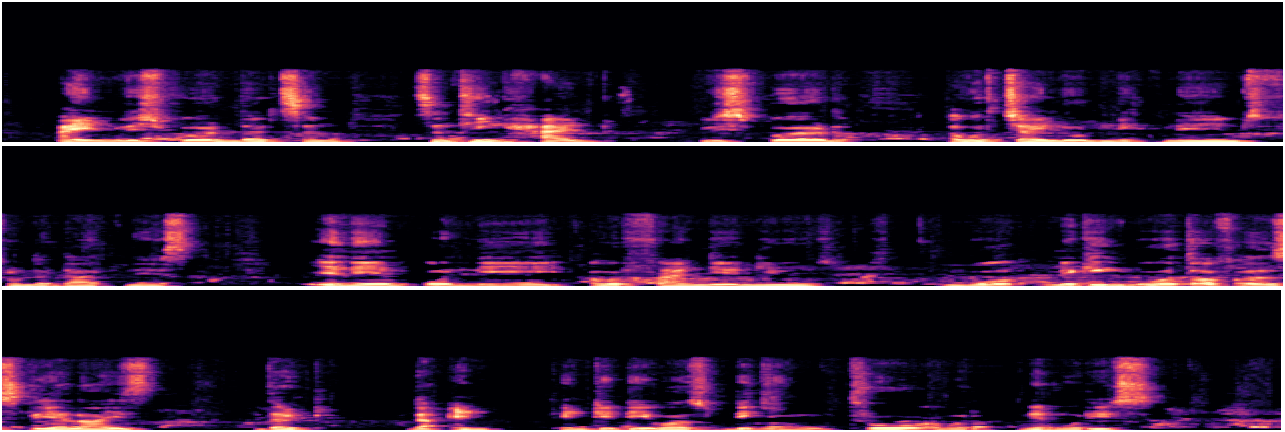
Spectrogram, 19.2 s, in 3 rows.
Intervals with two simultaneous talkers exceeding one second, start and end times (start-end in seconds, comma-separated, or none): none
